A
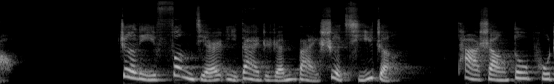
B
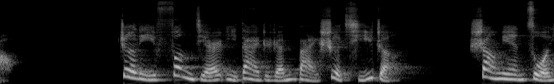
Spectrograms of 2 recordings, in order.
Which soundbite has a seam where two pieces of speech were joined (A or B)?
A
